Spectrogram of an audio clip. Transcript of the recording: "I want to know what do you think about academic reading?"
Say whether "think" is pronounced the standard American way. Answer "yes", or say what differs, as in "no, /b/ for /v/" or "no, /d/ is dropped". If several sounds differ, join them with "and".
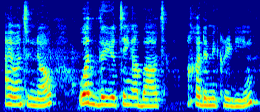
no, /k/ is dropped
